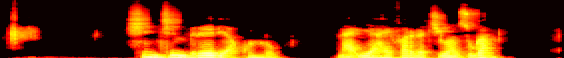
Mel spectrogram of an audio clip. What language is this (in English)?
Hausa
